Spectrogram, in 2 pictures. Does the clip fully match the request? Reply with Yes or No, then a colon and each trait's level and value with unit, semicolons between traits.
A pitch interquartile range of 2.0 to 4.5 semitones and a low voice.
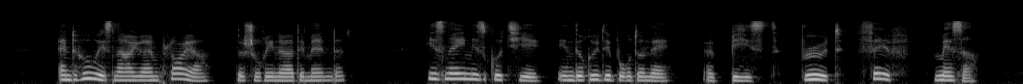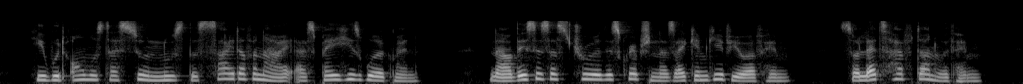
No: average, 4.1 semitones; high, 200 Hz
